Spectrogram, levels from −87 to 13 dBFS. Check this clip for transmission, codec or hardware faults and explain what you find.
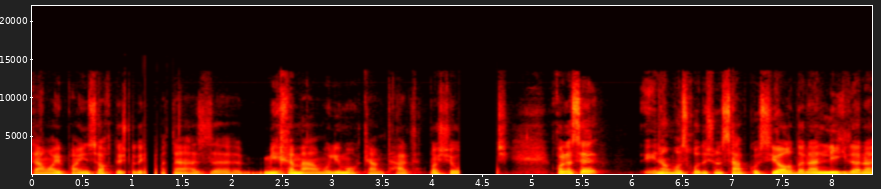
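Two digital broadcast dropouts affect this speech. From 0.94 to 1.42 s, and again from 4.27 to 4.66 s, the receiver lost frames and muted. The first leaves scattered gaps totalling 264 ms, the longest 72 ms. The second is a single 384 ms silence.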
